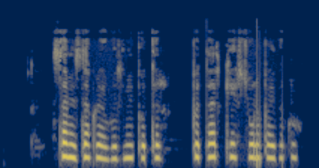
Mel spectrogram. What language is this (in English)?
Pashto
